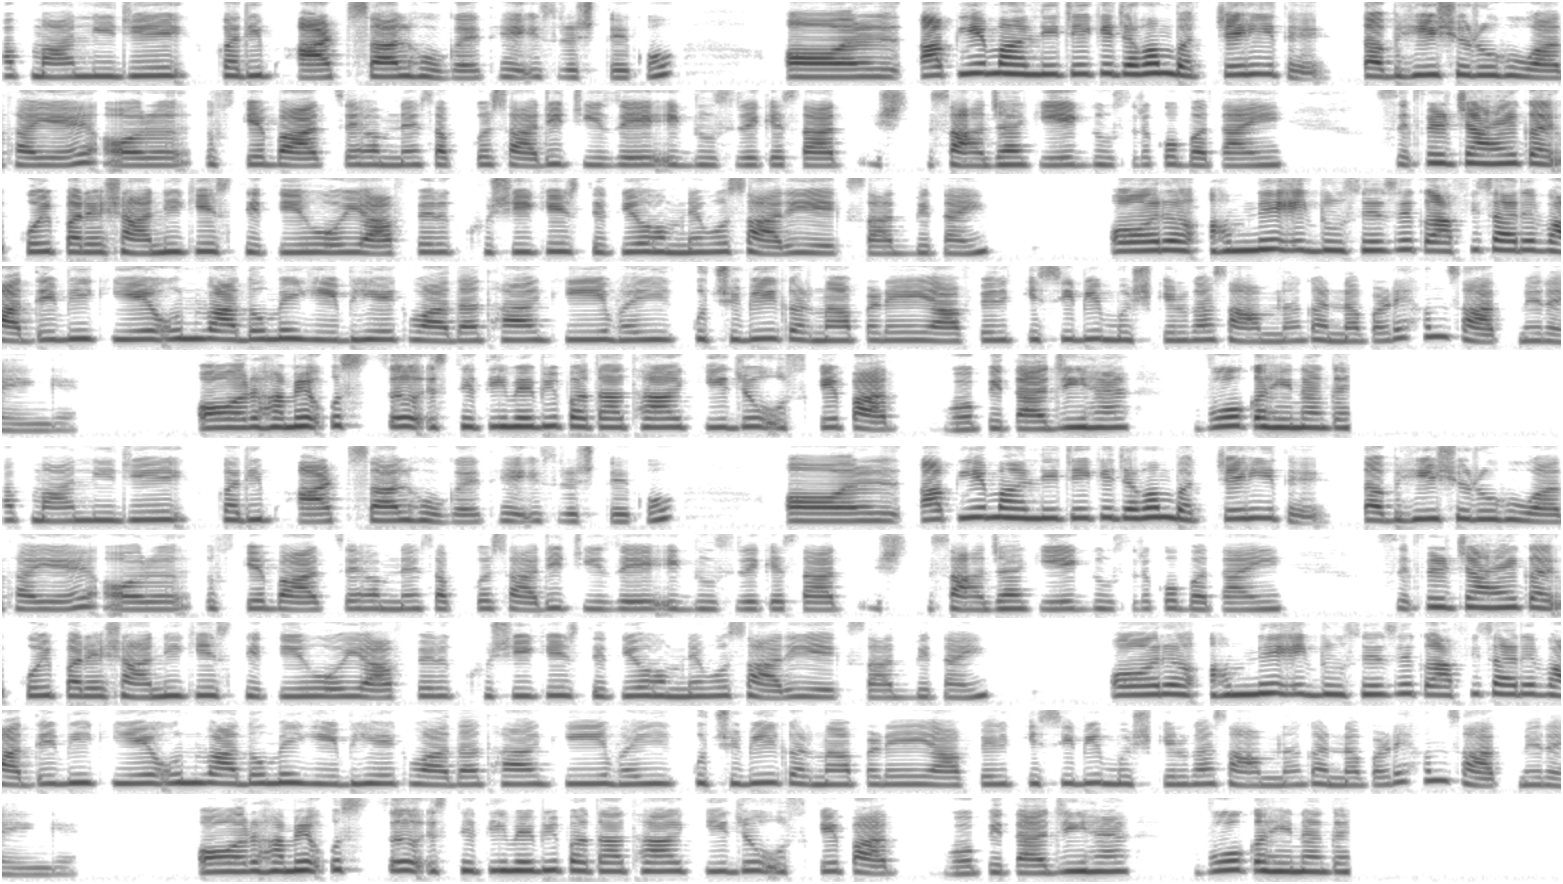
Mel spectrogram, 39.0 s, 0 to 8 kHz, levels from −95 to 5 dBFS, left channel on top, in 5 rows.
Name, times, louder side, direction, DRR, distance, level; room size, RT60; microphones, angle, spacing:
voice 1, 0.0-3.3 3.9-8.7 9.0-14.2 14.8-20.5 21.1-31.5 32.2-36.8 37.2-37.9, left 3 dB, 30° left, 3.6 m, -34 dB
open air
head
